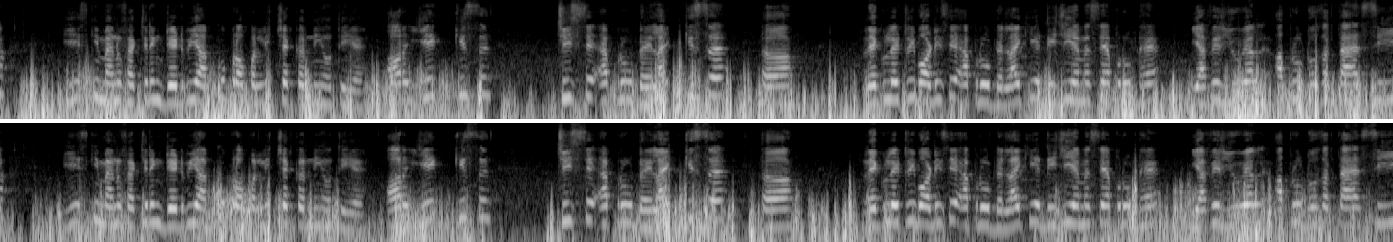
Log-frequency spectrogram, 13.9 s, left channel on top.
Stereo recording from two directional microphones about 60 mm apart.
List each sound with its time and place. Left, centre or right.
0.7 s speech: left
6.1 s speech: left
9.8 s speech: centre; by 13.8 s left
